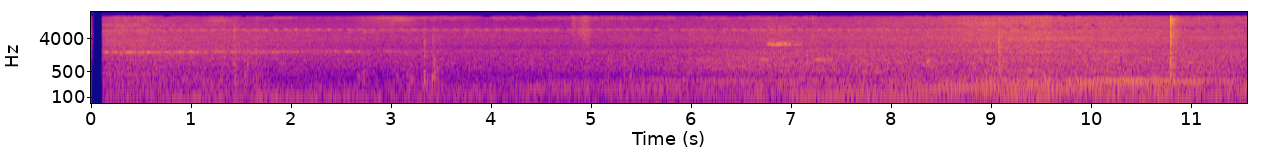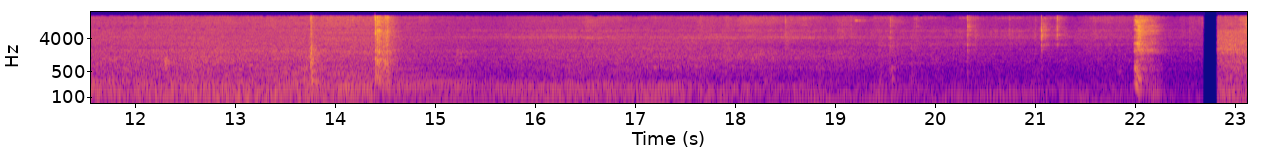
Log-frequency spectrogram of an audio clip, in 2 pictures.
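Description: A low, steady vehicle-engine rumble that grows louder toward the middle and then eases off, with a few sharp clicks.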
